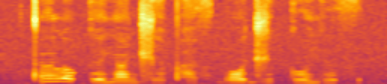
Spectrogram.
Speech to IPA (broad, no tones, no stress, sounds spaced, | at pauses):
tʼ ə̃ l ɔ k ɛ j ã d͡ʒ ɛ̤ pʰ a̤ θ b ɔ d͡ʒ ɨ k ʊ j ɨ θ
